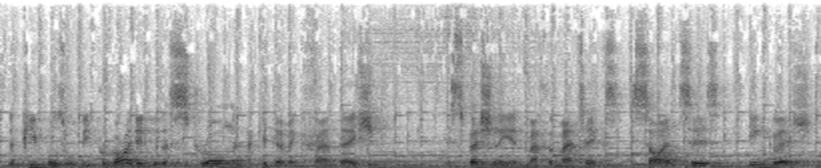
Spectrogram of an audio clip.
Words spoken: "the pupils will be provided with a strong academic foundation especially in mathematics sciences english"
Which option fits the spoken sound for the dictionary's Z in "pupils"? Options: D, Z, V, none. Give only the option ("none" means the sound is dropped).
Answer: Z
